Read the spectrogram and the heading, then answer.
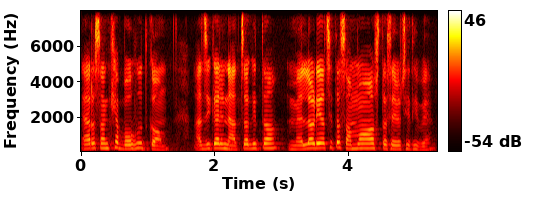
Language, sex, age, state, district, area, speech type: Odia, female, 18-30, Odisha, Kandhamal, rural, spontaneous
